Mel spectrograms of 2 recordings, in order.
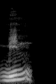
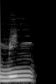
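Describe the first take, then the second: The two takes are said the same way.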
